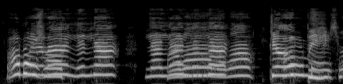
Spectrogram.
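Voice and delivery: very high sing-song puppet voice; Elmo voice. Pretend. Cohost imagining his penis as Elmo, very high sing-song. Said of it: "lean toward Elmo".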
